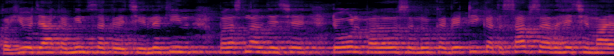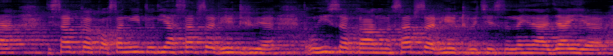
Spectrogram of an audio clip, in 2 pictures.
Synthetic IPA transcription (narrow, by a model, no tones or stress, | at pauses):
kəɦijod͡ʒãkemilsəkɛt͡ʃʰilekinpəɾəsnəld͡ʒet͡ʃʰɛʈolpəɾoslokːebeʈiket̪ɔsəbsə̃ɾəɦɛt͡ʃʰɛmaja | d͡ʒesəbkesə̃ŋɡit̪ud̪ijãsəbsə̃bʱeʈɦue | t̪ɔoɦisəb̚kammesəbsə̃bʱeʈɦojt͡ʃʰɛsnəɦiɾad͡ʒaijə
